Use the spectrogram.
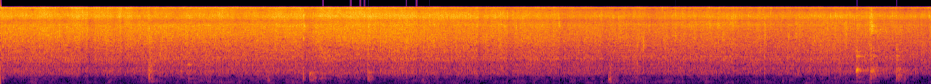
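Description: Spice paste of coriander, cumin, tomato paste and ground dried red chilli fries in hot oil in a pan, giving a steady, close sizzle with soft scraping and stirring clicks throughout.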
